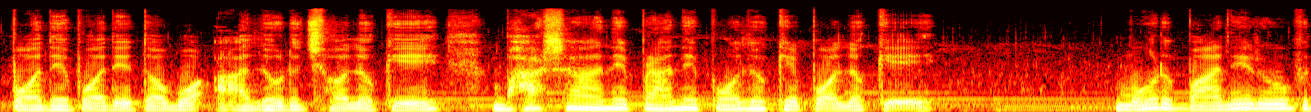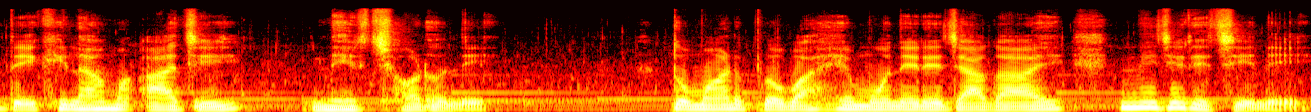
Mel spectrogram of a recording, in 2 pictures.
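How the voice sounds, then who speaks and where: A man playing a romantic, brooding poet in a literary audio drama, speaking in a reflective, measured, lyrical way. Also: fairly low pitch, expressive, dark tone. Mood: tender, lyrical. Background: music.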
